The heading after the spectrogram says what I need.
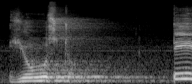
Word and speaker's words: used to: यूज्ड टे की आवाज़ के साथ यूज्ड टू, इसका स्पेशल प्रोनाउंसिएशन है।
